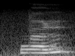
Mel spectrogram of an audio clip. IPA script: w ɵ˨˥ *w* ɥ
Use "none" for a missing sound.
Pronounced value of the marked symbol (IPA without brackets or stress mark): none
